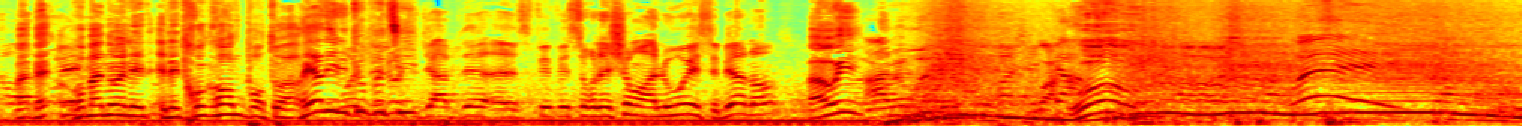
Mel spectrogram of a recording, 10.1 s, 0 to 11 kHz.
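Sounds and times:
Ferrari car engine revving: 0.0s - 10.1s
speech: 0.1s - 7.9s.

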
